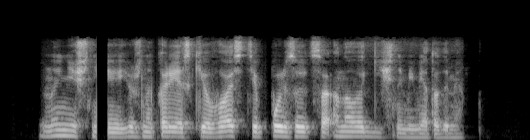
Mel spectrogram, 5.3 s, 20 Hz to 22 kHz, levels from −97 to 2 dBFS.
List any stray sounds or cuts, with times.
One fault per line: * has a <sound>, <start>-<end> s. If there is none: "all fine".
* has a dropout, 1.0-1.1 s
